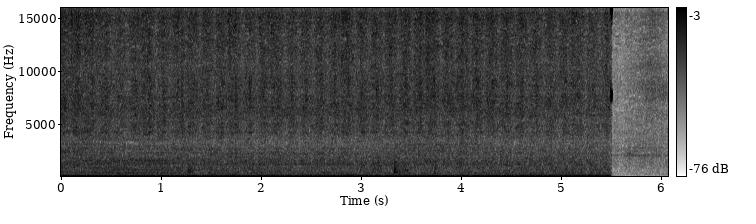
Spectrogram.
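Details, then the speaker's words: Engine just started, choke working, little smoke on startup; steady low rumble with firm, even beats and nothing rattling on top, then the engine is shut off, a clean normal idle. "good girl sounds good I don't a lot of smoke on Startup choke seems to be working good I'm happy with that"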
